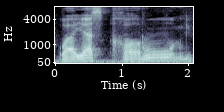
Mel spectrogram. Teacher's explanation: Nah, kemudian ru dibaca tebal. Huruf ro-nya ini dibaca tebal karena dia memiliki tanda baca dhammah, sehingga pangkal lisan kita naik terangkat ke atas ketika kita mengucapkannya, jadi ditebalkan.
